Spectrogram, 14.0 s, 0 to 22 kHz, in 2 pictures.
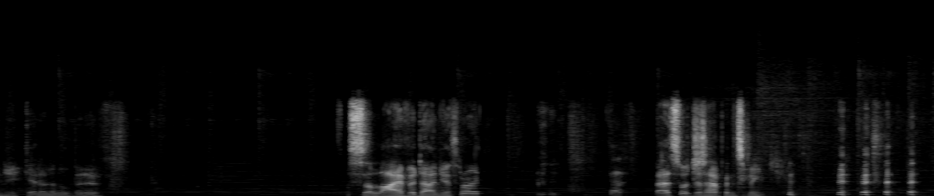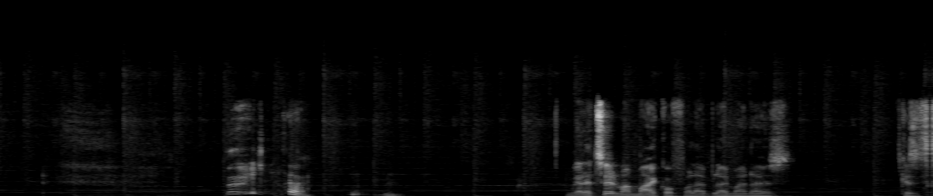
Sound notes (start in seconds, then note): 6.3 laughs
